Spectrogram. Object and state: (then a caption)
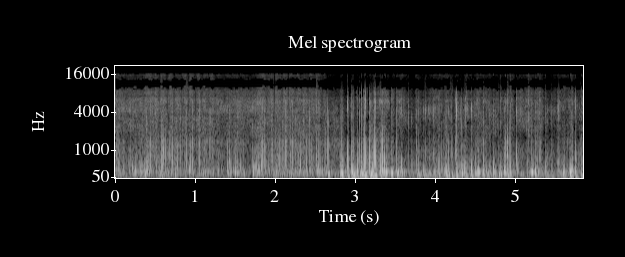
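Wooden floor. Both hands tap quickly on a solid wood-look plank floor with fingertips and short nails. The result is a dense, crackling run of short, dry taps with a soft low thud beneath them, getting louder around the middle of the clip.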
